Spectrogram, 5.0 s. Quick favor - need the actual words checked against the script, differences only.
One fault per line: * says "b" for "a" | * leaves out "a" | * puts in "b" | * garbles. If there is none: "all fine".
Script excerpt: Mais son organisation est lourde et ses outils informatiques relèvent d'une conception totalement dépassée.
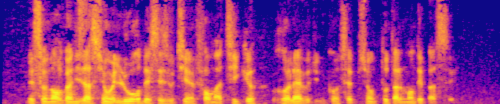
all fine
